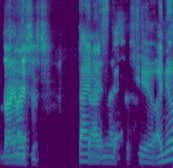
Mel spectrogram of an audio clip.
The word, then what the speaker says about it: Dionysus: Dionysus. Thank you. I knew I was going to miss a syllable somewhere.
